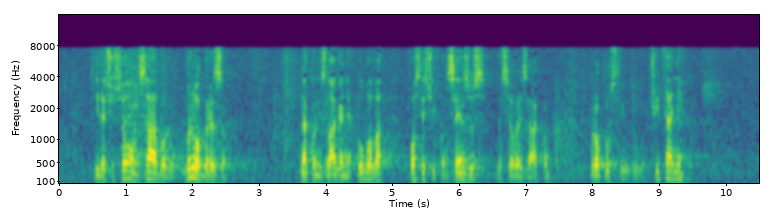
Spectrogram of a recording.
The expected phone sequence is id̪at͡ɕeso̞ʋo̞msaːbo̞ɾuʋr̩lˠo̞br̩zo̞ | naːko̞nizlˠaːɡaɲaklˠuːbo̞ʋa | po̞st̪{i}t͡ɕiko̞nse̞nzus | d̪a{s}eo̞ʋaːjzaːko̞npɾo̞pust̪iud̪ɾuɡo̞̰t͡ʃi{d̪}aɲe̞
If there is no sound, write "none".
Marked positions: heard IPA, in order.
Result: i, s, t̪

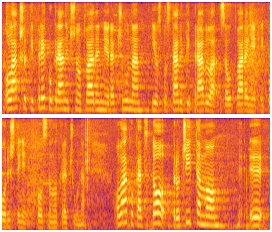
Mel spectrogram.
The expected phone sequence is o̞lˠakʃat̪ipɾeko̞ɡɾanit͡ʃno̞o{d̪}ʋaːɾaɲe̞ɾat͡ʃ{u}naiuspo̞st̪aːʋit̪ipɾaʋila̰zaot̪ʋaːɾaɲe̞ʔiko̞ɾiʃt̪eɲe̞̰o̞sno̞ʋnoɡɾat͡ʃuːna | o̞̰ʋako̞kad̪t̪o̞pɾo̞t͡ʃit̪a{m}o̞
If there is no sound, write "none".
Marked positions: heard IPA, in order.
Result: t̪, uː, m

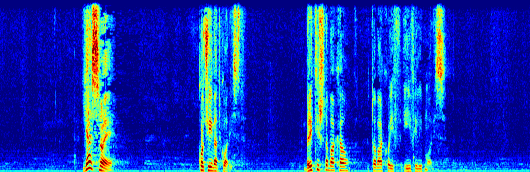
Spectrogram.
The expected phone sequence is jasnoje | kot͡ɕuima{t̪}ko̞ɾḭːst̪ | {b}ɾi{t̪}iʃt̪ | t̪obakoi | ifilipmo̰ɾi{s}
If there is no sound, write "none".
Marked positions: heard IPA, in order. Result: t̪, b, t̪, s

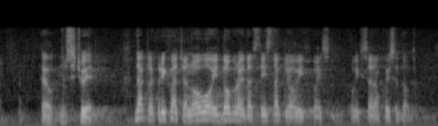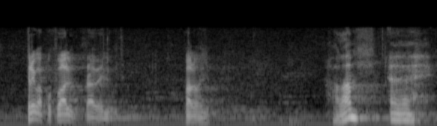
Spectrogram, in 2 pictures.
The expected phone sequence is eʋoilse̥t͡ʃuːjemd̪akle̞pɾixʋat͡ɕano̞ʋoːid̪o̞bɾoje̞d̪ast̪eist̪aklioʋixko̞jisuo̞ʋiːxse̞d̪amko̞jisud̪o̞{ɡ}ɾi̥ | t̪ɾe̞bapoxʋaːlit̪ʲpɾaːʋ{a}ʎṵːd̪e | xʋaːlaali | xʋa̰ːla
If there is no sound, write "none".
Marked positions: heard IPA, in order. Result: b, e

